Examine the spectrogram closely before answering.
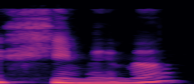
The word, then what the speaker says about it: Jimena: If you say Jimena Jimena you paid attention to me. Not Jimena.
